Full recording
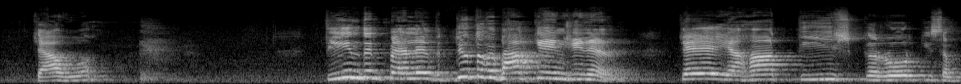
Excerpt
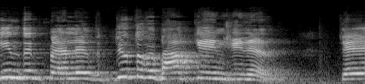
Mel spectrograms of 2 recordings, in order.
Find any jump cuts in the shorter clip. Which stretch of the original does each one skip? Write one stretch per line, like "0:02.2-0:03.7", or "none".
none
